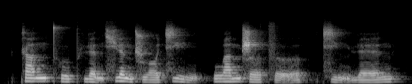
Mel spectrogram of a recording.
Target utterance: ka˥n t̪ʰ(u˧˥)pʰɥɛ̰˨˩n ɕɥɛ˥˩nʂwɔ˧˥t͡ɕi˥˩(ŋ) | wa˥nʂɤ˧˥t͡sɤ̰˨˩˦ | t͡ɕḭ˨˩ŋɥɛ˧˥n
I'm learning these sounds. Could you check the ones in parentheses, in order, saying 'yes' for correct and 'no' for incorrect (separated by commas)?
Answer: yes, yes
